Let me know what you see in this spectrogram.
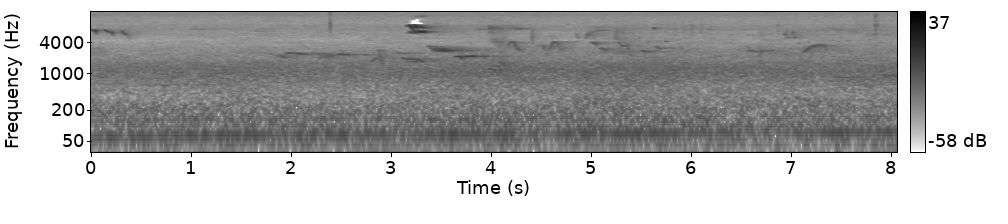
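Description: Small birds chirping, with short high whistled calls scattered through the middle, over a steady low rumble.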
